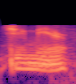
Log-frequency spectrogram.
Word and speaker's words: Jameire: Thank you, Jameer.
